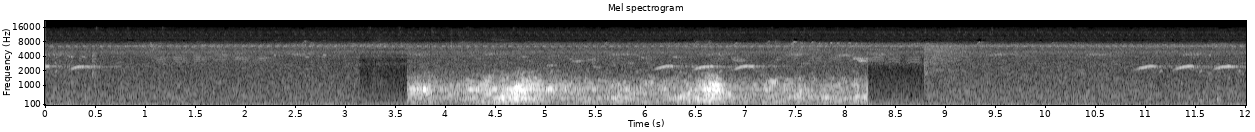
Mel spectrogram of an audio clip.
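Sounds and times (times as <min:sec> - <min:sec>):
high bird chirps: 0:03.6 - 0:08.2
faint hiss: 0:06.8 - 0:12.0.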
